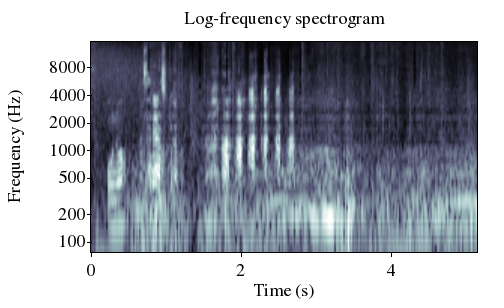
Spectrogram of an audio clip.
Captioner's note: satisfaction laugh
